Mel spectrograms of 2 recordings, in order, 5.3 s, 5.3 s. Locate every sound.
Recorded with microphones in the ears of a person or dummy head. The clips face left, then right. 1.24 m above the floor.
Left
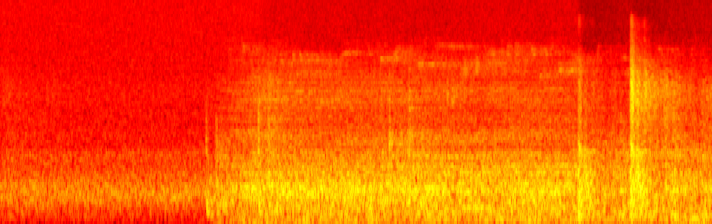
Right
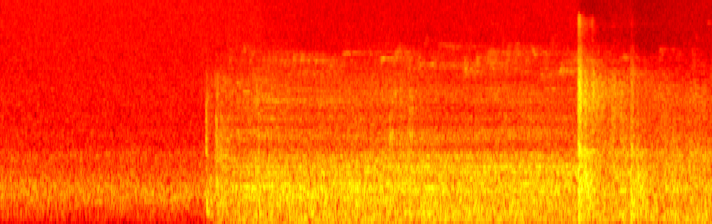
1.6 s a bird: 20° left (ahead or behind), 2.5 m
